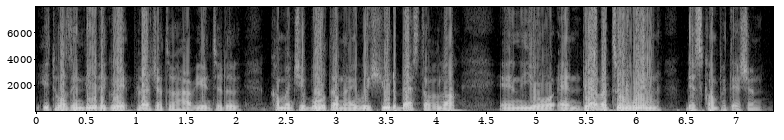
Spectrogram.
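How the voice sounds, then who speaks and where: Here a cricket commentator chats with a guest in the booth, teasing him and piling on follow-up questions during the live match. His mid-range voice is darkish and level, moving along fairly quickly. The booth mic gives no echo, though the audio quality is poor.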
